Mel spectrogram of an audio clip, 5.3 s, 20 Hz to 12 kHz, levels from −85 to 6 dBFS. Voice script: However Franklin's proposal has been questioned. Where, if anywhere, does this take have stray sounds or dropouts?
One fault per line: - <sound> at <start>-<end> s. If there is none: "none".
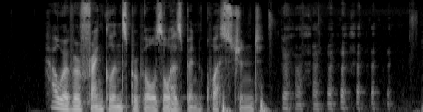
- laugh at 3.5-5.1 s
